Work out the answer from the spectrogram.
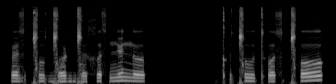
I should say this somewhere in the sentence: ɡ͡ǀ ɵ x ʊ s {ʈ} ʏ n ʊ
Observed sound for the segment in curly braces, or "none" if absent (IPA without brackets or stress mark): n̪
